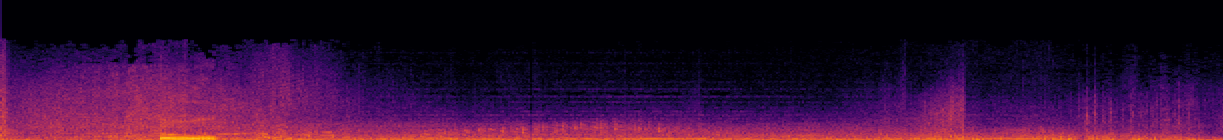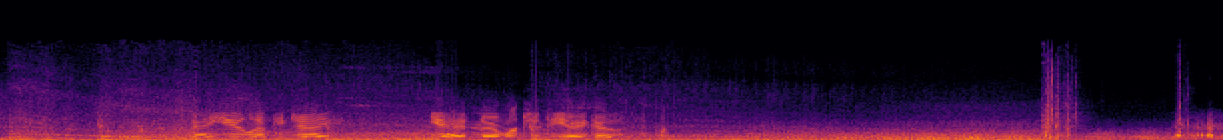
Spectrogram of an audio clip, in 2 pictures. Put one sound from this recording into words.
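A deep rushing roar swells as a spacecraft jumps through a portal.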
